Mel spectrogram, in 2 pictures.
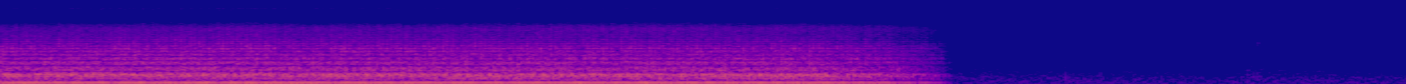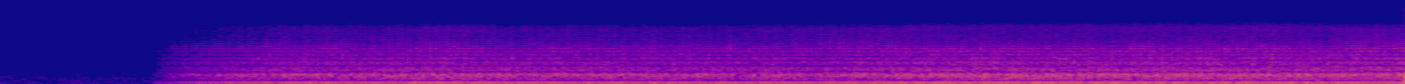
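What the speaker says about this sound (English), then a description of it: "So we got a new Spitfire coming up." Spitfire fighter plane engine in a video game, a loud steady propeller drone that cuts out abruptly to silence for about three seconds, then resumes at full strength.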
